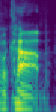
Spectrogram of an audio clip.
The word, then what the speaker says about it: macabre: the pronunciation thing like I know the word is pronounced McCobb but when I hit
